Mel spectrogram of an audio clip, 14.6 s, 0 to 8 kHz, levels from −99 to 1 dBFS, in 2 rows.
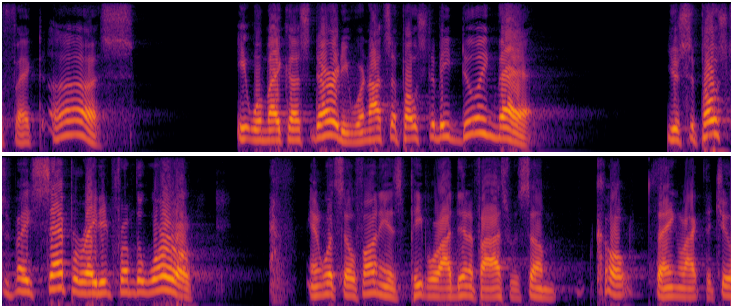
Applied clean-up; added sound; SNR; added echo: none; none; none; none.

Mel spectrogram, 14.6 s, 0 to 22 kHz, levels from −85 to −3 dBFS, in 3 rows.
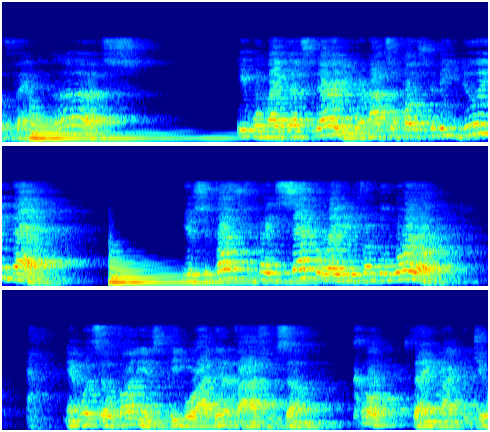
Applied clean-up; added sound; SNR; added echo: none; Bowed string instrument; 3 dB; reverberation time 1.1 s.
